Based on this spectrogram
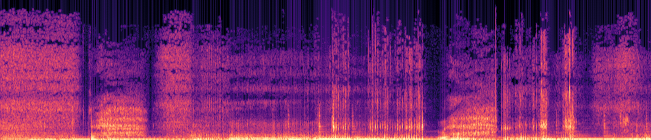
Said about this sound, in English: Oh, that was more like a snort, really.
